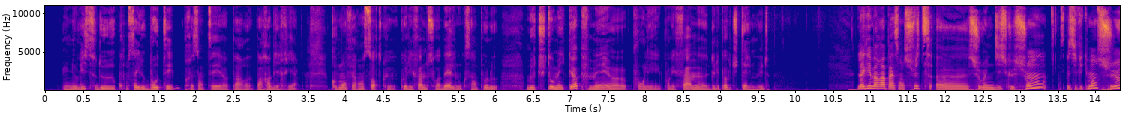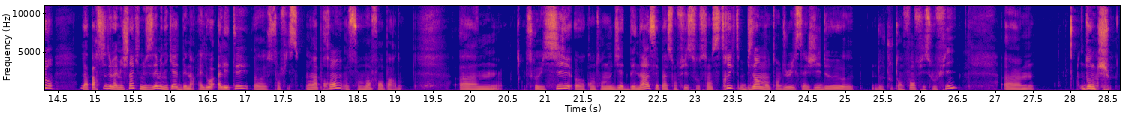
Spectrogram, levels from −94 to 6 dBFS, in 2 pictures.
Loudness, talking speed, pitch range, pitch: -30 LUFS, 215 wpm, 170-225 Hz, 190 Hz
